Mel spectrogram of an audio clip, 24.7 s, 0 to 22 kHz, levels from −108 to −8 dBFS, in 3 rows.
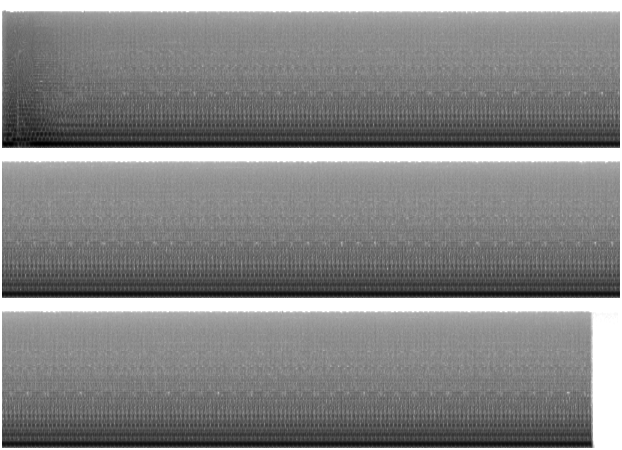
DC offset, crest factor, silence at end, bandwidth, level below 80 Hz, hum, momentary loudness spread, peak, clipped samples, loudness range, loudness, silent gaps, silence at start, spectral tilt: under 0.1%; 16 dB; 0.35 s; 13 kHz; -50 dBFS; none; 4 LU; 0 dBFS; under 0.1%; 2 LU; -17 LUFS; none; 0 s; -8 dB/octave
